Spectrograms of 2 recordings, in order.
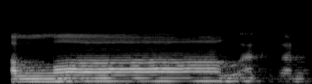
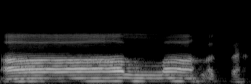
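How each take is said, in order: First: The 'la' vowel in Allah is drawn out. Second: The opening vowel of Allah is drawn out. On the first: The meaning stays the same. "Memanjangkan Allah itu enggak merubah arti" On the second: It becomes a question whether God is great. "Yang merubah arti jika memanjangkan hamzahnya"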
